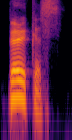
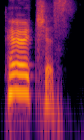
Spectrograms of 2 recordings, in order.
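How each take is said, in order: First: The middle consonant is a 'k' sound. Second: The middle consonant is a 'ch' sound. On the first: The speaker calls it wrong. "كانها كلمه سكول" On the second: The speaker calls it right. "لا هي هنا تشي ساوند"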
